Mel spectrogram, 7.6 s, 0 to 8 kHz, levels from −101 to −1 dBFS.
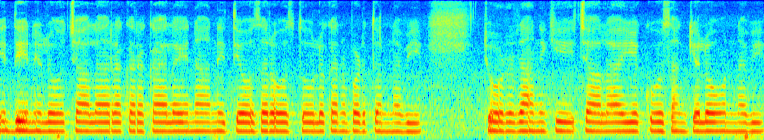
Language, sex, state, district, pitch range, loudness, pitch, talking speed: Telugu, female, Telangana, Karimnagar, 190-195 Hz, -17 LUFS, 195 Hz, 85 wpm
